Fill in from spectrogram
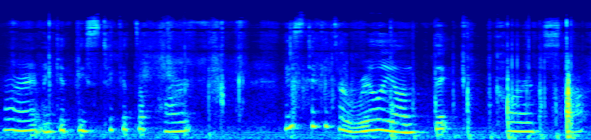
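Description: A woman's voice: sits high, gravelly, very noisy. A woman casually calling out the numbers one by one as she scratches lottery tickets at a table. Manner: slow, calls out numbers one by one.

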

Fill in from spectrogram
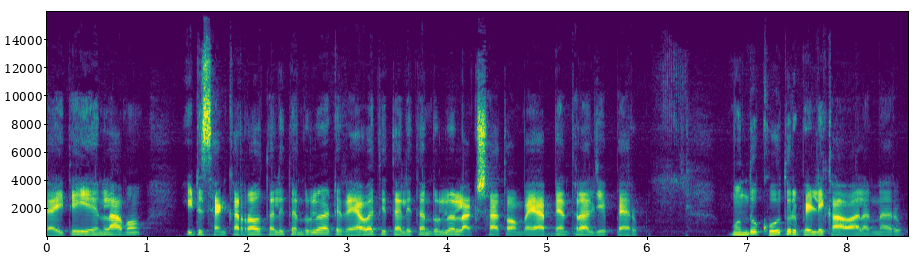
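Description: Low-voiced man narrating a story.

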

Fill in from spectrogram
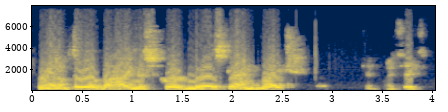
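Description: A man's voice: medium pitch, steady tone, a little fast. A man, a security officer, reporting over a two-way security radio in clipped radio codes. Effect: two-way security radio transmission. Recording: noisy, echoey, distant radio audio.

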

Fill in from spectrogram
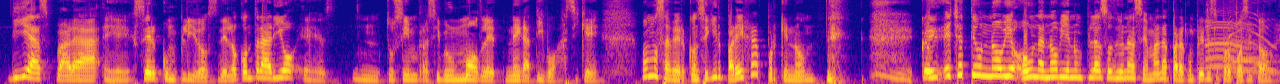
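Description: A man's voice: high-pitched, sing-song, moderate pace, no echo, clean studio sound. A man doing playful, chatty let's play commentary for a life-sim game, reading game text aloud and laughing often between lines. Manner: playful, chatty, swings between loud exclamations and murmured asides; laughs often while talking. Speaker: gaming YouTuber.

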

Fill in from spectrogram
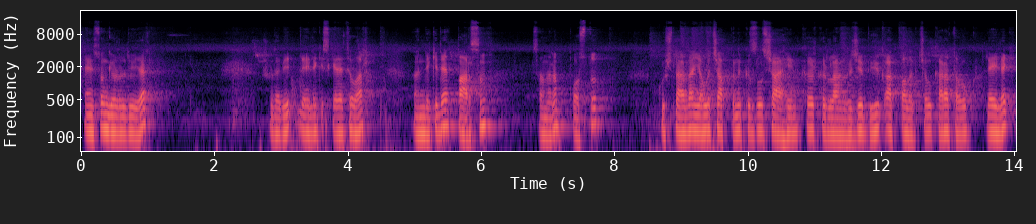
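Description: A man's voice: medium pitch, steady tone, unhurried, long pauses. A young man vlogging as he walks through a small museum, naming the exhibits one after another in short bursts. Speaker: travel vlogger. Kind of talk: casual guided walkthrough. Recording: echoey room, noisy background.

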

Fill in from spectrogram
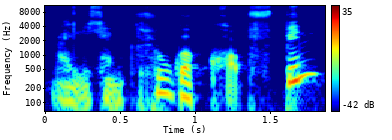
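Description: A woman's voice: unhurried, warm tone, no echo, whispered, studio quality, lightly acted. A woman reading a children's story aloud, voicing a proud, kindly male mayor who speaks in a firm, slightly pompous way.

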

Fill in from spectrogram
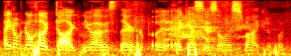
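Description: A teenage boy streamer rattles off joking, rambling gaming commentary in a medium-pitched voice while chatting with a friend. Game audio makes the background noisy.

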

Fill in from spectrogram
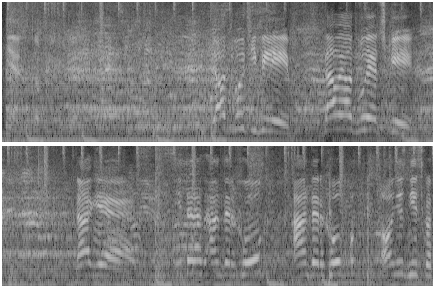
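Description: A man shouting short, repeated coaching commands to a fighter from the corner at a fight event. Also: very high-pitched. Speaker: vlogger cheering on a fighter from the corner. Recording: loud arena crowd and music.

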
